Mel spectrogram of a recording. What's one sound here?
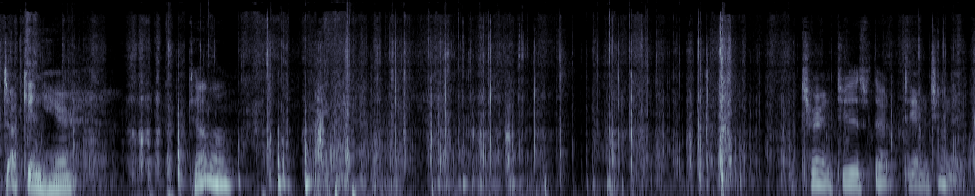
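A cardboard box scrapes and taps against a hard surface.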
